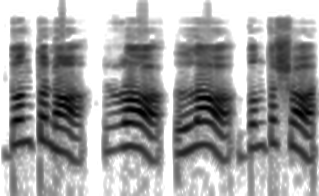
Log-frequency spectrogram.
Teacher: জিভের ডগাটা কি করতেছে, উপরের পাটির দাঁতের একদম গোড়ার সাথে লেগে বায়ুপথে একটা বাধা সৃষ্টি করতেছে। এগুলো হচ্ছে দন্তমূলীয় ব্যঞ্জন।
